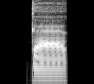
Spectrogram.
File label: "goek3" Cantonese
